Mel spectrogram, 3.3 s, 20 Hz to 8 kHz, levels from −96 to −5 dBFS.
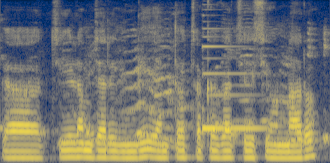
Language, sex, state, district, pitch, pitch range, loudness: Telugu, male, Andhra Pradesh, Manyam, 125 Hz, 120-130 Hz, -15 LUFS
